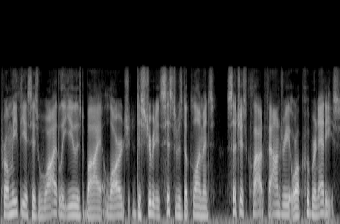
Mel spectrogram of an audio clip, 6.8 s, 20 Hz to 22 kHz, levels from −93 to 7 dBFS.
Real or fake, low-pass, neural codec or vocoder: fake; 7.2 kHz; autoencoder, 22.05 kHz, a latent of 192 numbers a frame, VITS, trained on many speakers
